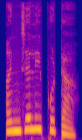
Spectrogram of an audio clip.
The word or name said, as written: ಅಂಜಲಿಪುಟ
